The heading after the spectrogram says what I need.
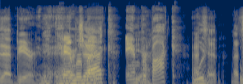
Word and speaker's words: Amber Bock: the name of that beer and Hammer Zack amber Bock that's how you would pronounce what did you call it amber babbling like this you have a amber back amber man that's right in Canada you see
